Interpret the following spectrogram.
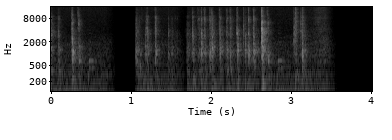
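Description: Computer keyboard typing: a quick run of key clicks as a command is typed, cut off abruptly by short dead-silent gaps.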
